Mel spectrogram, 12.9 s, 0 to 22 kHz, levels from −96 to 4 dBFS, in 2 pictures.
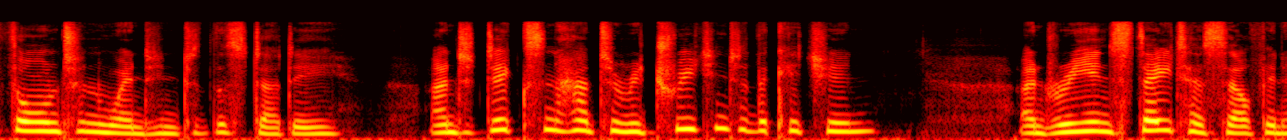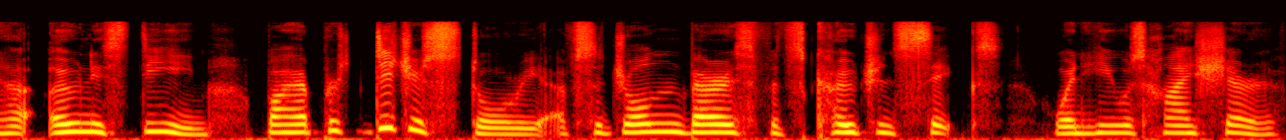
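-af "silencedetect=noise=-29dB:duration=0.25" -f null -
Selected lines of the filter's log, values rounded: silence_start: 1.67
silence_end: 2.18 | silence_duration: 0.51
silence_start: 4.34
silence_end: 5.13 | silence_duration: 0.78
silence_start: 7.45
silence_end: 7.80 | silence_duration: 0.34
silence_start: 11.39
silence_end: 11.73 | silence_duration: 0.34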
